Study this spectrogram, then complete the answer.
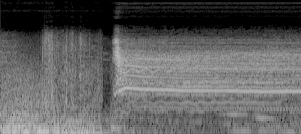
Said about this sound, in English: remember how you guys said that there was no SpongeBob scream or Squidward scream? You were wrong. There is one.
